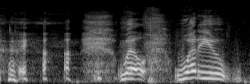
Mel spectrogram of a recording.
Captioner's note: laughs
